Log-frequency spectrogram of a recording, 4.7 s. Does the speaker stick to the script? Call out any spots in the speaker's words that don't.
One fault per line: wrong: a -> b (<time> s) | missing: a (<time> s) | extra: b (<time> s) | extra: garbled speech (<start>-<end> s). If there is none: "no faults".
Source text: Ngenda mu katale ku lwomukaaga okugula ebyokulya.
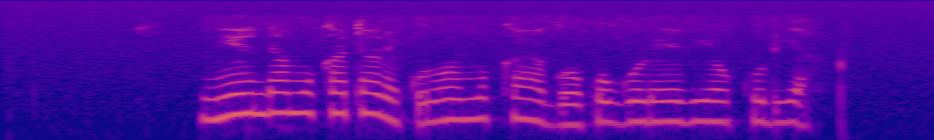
no faults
